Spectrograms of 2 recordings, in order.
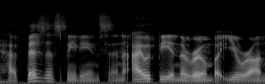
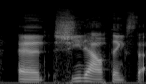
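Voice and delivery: ordinary delivery

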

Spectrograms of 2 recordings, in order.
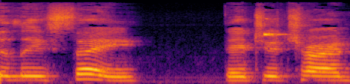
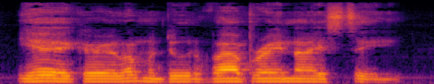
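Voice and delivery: low, seductive, sexy put-on voice; 6 semitones lower, 5 dB quieter than usual. Retelling a late-night talk with a new friend: retelling own sexy voice. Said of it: "I got my sexy voice on".

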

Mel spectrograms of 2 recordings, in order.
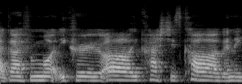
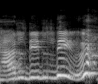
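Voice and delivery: put-on proper gentleman voice, higher pitched; 8 semitones higher, 6 dB louder than usual. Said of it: "A proper gentleman".

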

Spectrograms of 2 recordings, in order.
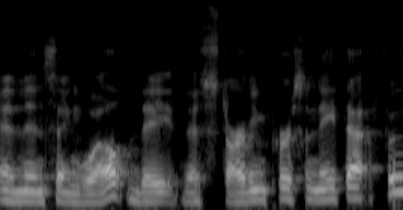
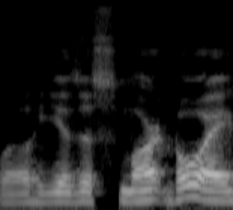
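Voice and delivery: put-on smugly pleased, self-satisfied delivery; 4 dB louder than usual. Retelling a comic scene where a character sounds smug: imitating a smug tone. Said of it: "Jor-El is very smug about it. He's like".

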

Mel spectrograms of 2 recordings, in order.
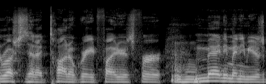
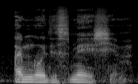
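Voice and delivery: put-on cold fighter voice, lower and quieter; 2 semitones lower, 4 dB quieter than usual. Describing fighters who barely talk, imitating Khabib's cold and calculated threat. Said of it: "it's like real cold and calculated".

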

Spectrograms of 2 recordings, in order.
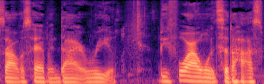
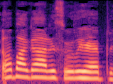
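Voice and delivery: mock sobbing in a very high-pitched, tearful crying voice; 10 semitones higher than usual. New mother retelling a friend's call before the birth, imitating Erica crying. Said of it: "she was like crying like".

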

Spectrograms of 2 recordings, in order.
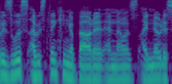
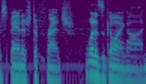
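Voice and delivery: ordinary talk, nothing marked

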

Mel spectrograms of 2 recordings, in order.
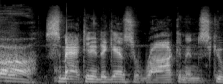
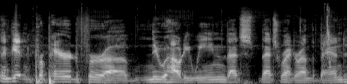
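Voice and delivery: plain

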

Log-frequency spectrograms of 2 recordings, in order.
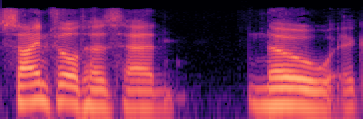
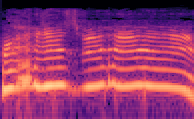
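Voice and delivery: very high, loud, squeezed voice, "beef" stretched out; 5 dB louder than usual. Trying a requested mashup voice, Kermit and Jerry Seinfeld mashup voice. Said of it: "It was pretty good".

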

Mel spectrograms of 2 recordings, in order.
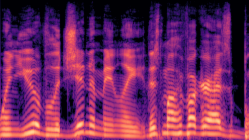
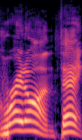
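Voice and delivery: sarcastic, falsely polite, pitched-up, passive-aggressive; 6 semitones higher than usual. Retelling thanking the person who banned them: imitating own passive-aggressive thanks. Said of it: "Passive aggressive".

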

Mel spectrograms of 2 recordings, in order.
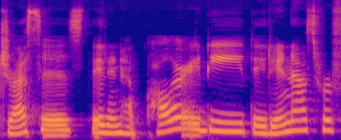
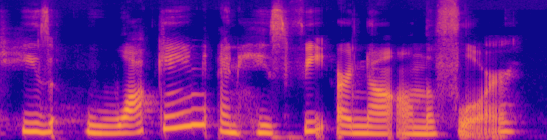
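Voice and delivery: ordinary talk, nothing marked

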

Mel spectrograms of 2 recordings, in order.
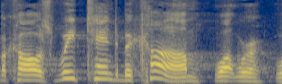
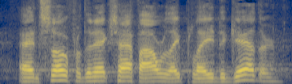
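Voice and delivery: ordinary delivery

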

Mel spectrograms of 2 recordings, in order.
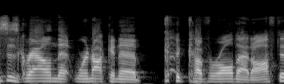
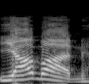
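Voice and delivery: easy put-on Jamaican accent, pitched up; 6 semitones higher, 3 dB louder than usual. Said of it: "all just takes his accent".

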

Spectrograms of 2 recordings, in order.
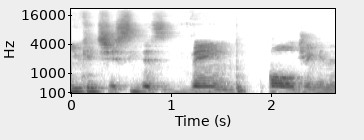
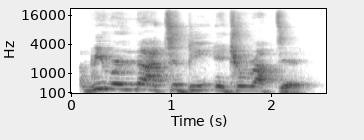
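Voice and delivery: high-pitched, roaring, commanding bellow; 8 semitones higher, 5 dB louder than usual. In a role-play scene, Liverich shouts when interrupted; Liverich bellowing. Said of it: "Liverich just bellows".

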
